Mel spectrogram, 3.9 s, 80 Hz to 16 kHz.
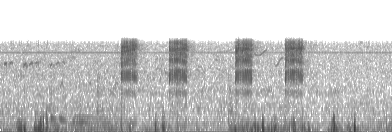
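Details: A corncrake in Northeast Poland, 2010, gives its dry, rasping crex-crex, two pairs of harsh scraping notes about half a second apart, over low rumbling wind noise.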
